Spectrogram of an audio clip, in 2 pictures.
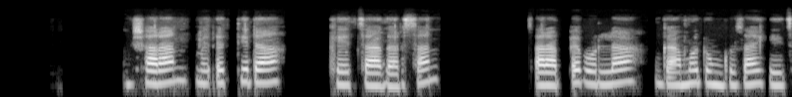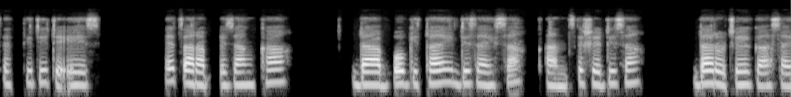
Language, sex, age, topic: Gamo, female, 18-24, government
